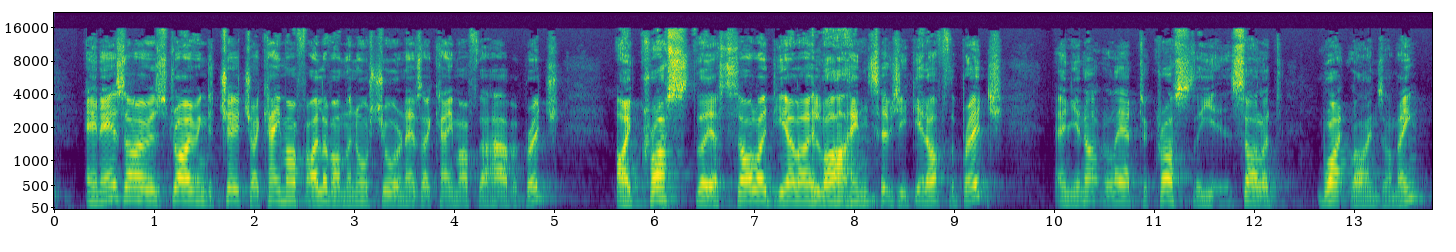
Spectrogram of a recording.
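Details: Adult male speaker; typical speech.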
